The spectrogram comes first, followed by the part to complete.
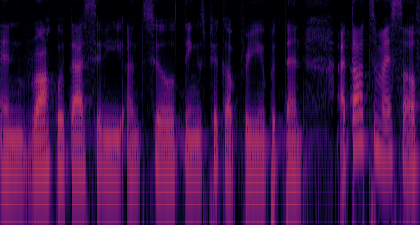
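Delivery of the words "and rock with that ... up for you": usual speaking voice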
